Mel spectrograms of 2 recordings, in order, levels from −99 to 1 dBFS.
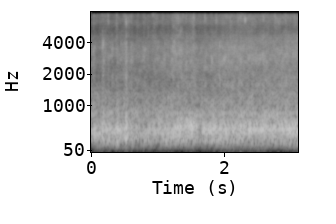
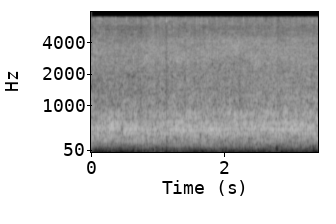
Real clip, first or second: second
